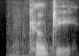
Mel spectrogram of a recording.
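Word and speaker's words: Coti: Cotty or Cote. C-O-T-I. Cote. Okay.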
